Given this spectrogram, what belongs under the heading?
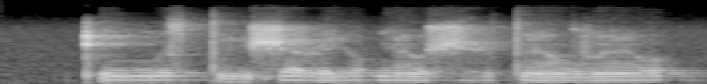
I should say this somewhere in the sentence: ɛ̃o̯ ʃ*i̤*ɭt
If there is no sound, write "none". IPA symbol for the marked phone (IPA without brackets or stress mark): i̤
